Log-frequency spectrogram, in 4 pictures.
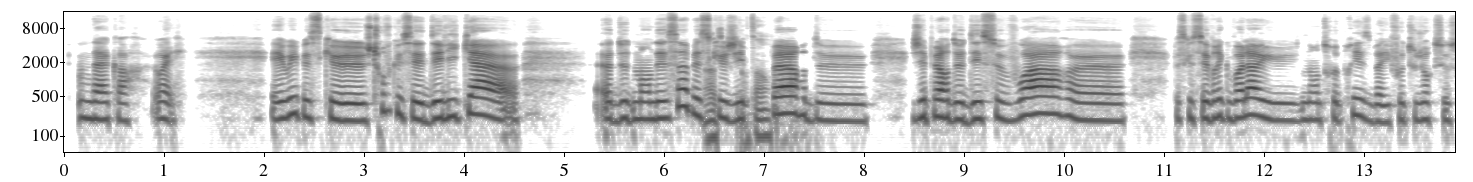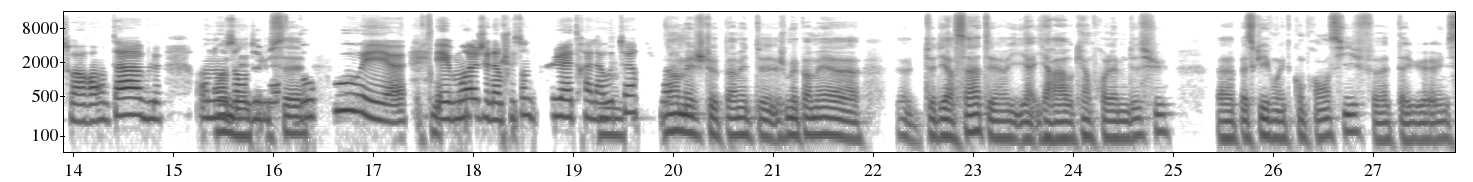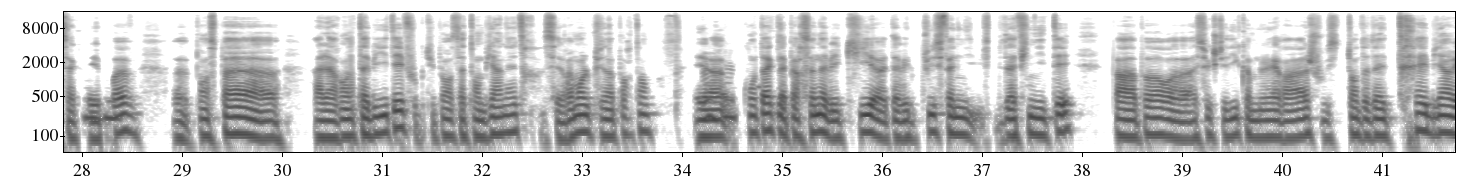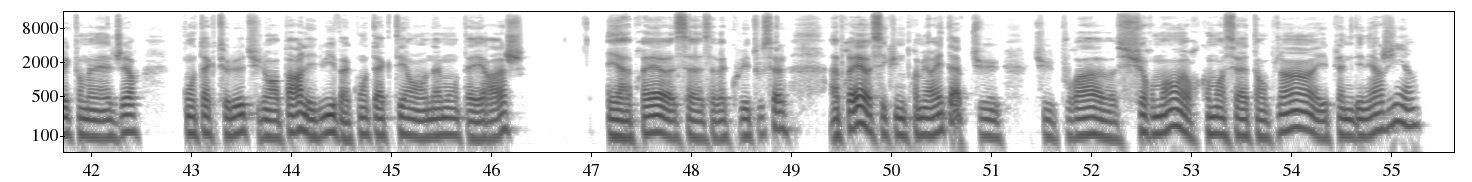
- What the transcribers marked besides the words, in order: other background noise; stressed: "très"
- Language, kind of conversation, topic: French, advice, Pourquoi hésites-tu à demander un aménagement de poste ?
